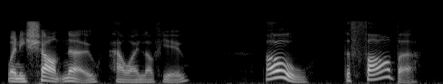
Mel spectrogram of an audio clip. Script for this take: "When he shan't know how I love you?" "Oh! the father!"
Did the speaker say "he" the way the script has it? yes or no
yes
